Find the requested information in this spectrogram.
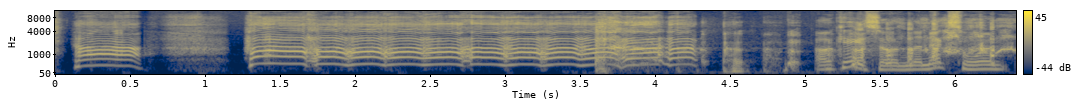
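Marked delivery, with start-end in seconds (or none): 0.1-5.2 deliberately fake, drawn-out cackle; forced fake laugh. Host imitates a Final Fantasy character, forced laugh. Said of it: "Titty Man from Final Fantasy ten".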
